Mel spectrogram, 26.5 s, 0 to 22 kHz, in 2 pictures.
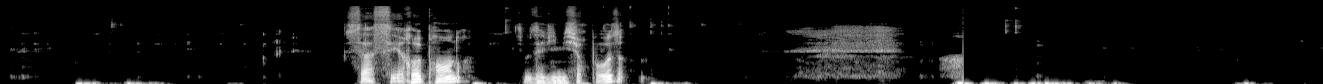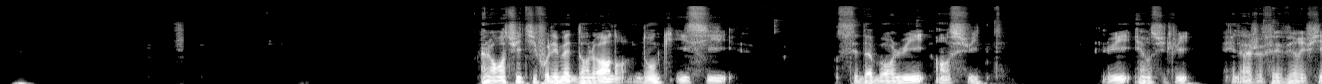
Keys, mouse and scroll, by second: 0.0-1.0 typing, 3.4-5.1 drag, 5.5-7.4 typing, 8.2-9.5 scroll down 3, 9.9 click, 20.9 click, 22.3 click, 25.8 click.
